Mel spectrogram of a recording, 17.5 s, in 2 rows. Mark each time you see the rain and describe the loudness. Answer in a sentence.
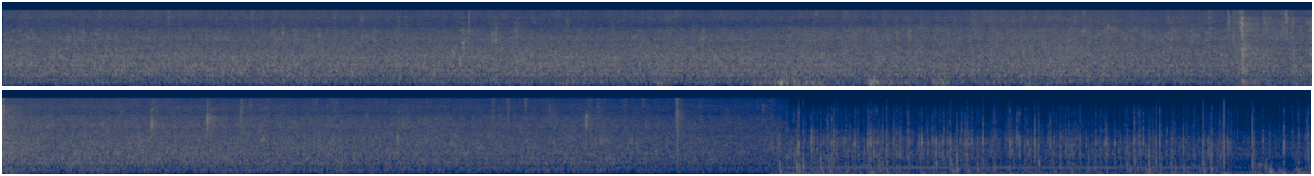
You can hear the rain from 0.0 to 17.4 s, getting quieter.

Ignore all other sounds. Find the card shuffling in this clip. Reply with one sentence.
The card shuffling can be heard from 8.2 to 8.9 s.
